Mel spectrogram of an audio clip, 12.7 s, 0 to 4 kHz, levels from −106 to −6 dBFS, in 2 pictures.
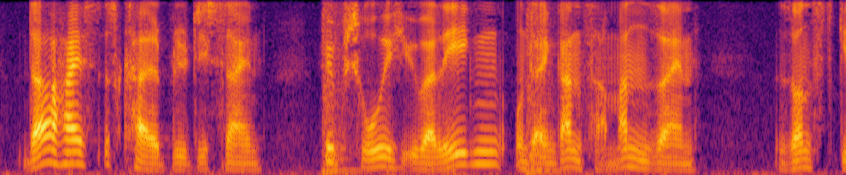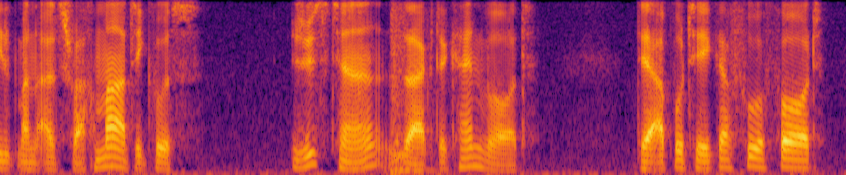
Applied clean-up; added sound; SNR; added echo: none; Gunshot, gunfire; 16 dB; none.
